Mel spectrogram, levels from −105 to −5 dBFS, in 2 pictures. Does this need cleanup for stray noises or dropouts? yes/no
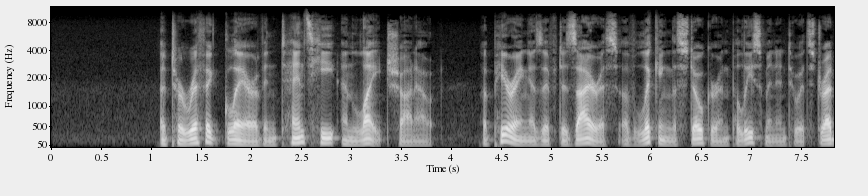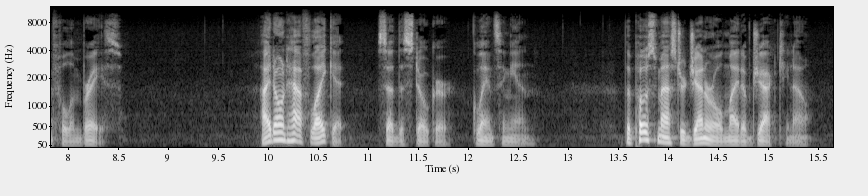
no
